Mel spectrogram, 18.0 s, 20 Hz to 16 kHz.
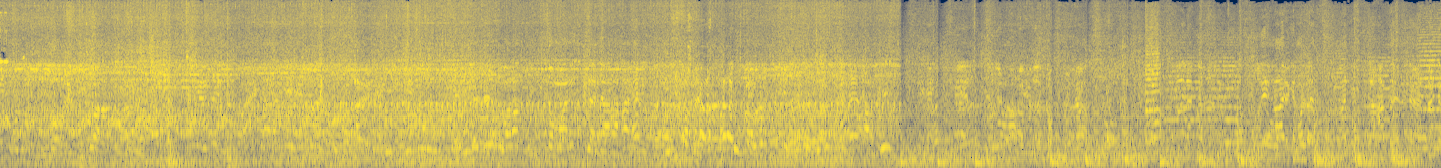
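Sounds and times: people talking at once: 0.0s - 18.0s.

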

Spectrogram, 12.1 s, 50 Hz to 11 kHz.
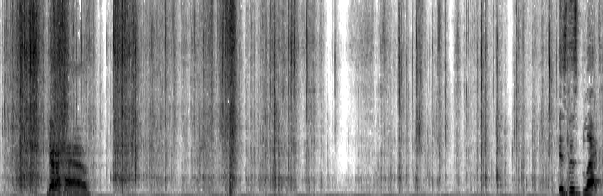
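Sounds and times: faint low hum: 0.0s - 12.0s
plastic packaging crinkling: 0.0s - 12.0s.

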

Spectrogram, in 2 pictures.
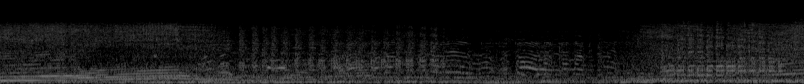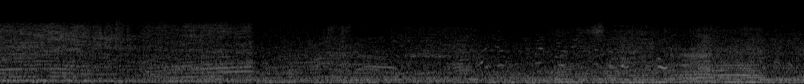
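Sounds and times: racing car engines passing: 6.2s - 16.0s.

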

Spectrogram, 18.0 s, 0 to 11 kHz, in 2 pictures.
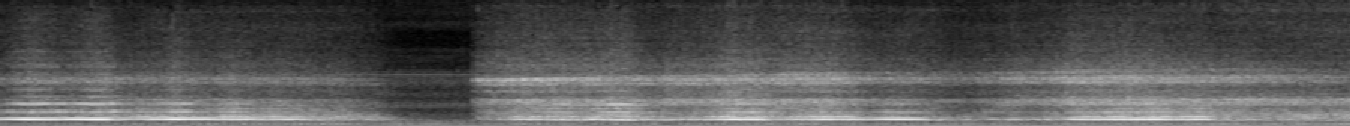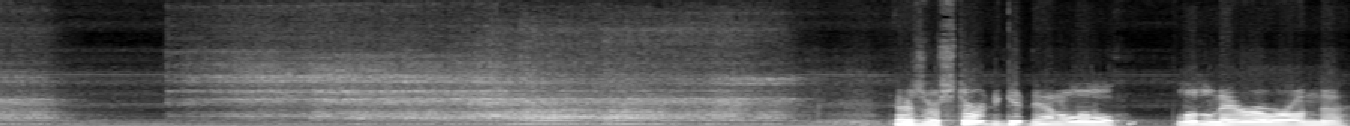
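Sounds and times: turning tool cutting wood: 0.0s - 2.6s, 3.2s - 9.5s, 10.1s - 14.4s
lathe motor hum: 0.0s - 16.8s.

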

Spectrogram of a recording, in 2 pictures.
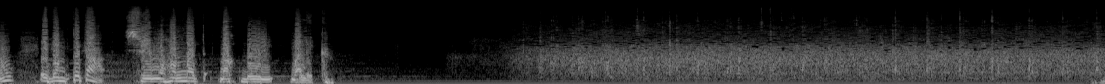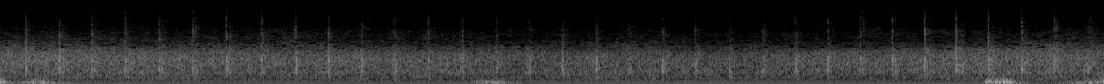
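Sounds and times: audience applauding: 4.7s - 22.0s.

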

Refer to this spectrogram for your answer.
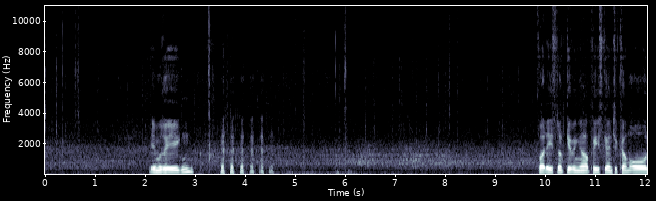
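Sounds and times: light rain falling: 0.0s - 12.0s.

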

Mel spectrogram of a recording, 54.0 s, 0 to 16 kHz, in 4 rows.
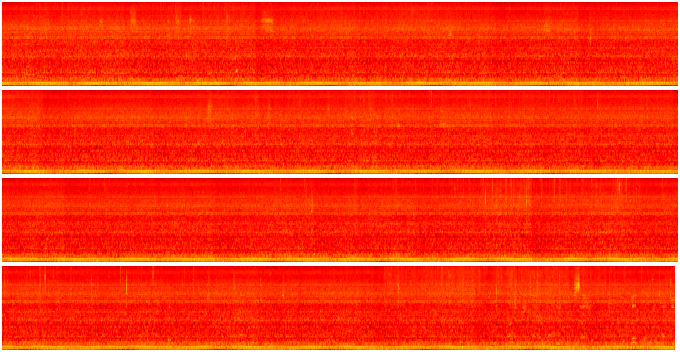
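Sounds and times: turboprop engine drone: 0.0s - 54.0s.

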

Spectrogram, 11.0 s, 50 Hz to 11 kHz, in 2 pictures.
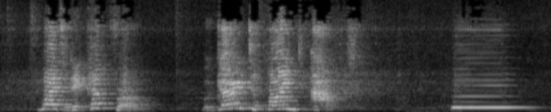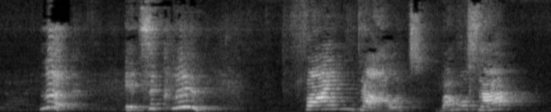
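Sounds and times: steady horn-like tone: 4.5s - 5.4s.

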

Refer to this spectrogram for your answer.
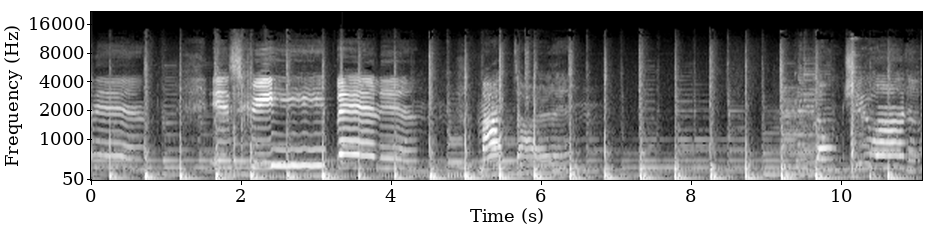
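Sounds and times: woman singing: 0.0s - 6.7s, 9.4s - 11.0s
acoustic guitar: 0.0s - 11.0s
cajon beat: 0.0s - 11.0s.

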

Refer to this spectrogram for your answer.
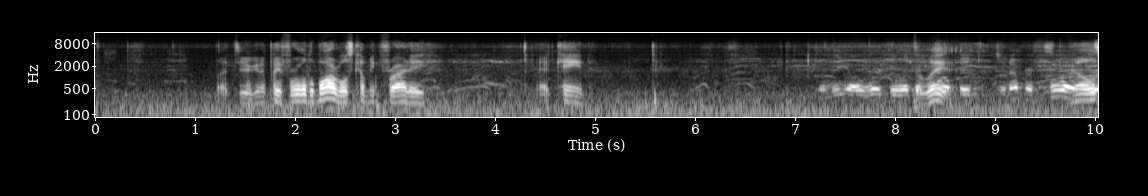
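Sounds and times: faint commentary: 0.0s - 10.0s.

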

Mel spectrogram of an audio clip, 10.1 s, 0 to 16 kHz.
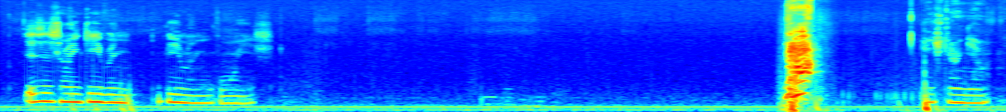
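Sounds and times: person shouting in raspy voice: 7.8s - 8.2s.

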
